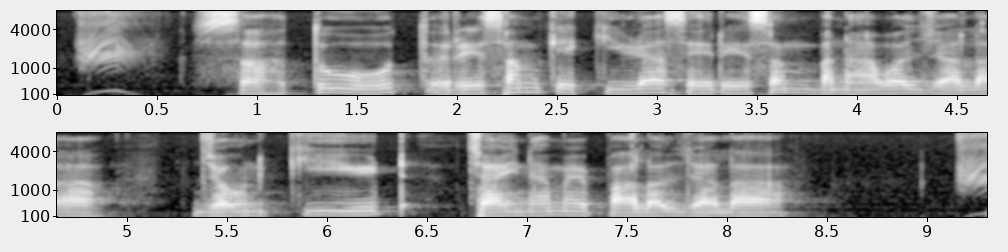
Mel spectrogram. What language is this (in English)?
Bhojpuri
